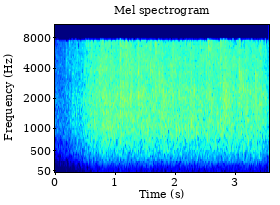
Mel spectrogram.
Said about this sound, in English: At the Beijing Aerospace Flight Control Center, engineers and scientists erupt in applause as telemetry confirms the spacecraft has entered its planned orbit.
